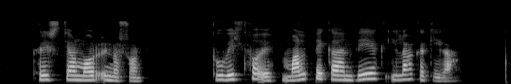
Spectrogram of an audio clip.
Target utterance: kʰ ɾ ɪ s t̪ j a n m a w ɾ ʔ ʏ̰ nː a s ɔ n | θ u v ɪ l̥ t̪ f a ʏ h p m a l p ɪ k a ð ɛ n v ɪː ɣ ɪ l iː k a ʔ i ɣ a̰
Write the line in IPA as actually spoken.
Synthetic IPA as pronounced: kʰ ɾ ɪ s t̪ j a n m a w ɾ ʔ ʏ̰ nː a s ɔ n | θ u v ɪ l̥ t̪ f a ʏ h p m a l p ɪ k a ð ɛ n v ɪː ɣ i l aː k a c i ɣ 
